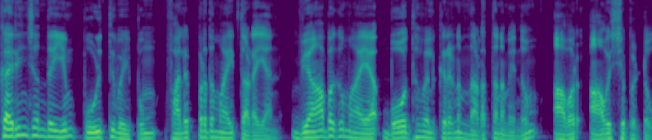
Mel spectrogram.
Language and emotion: Malayalam, neutral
